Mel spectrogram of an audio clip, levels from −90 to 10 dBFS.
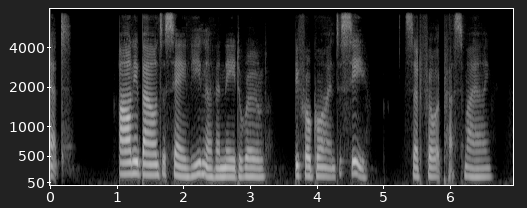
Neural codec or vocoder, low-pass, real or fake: codec, 16 kHz, 0.5 kbps, X-Codec, HuBERT features, trained on balanced general audio; 7.2 kHz; fake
